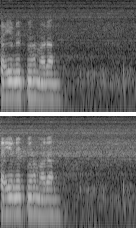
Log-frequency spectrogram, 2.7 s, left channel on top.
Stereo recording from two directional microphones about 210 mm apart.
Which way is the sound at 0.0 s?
20° left (ahead or behind).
